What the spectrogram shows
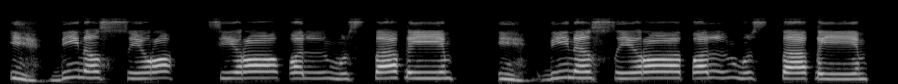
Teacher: Q itu ee enggak tipis tapi enggak terlalu tebal.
